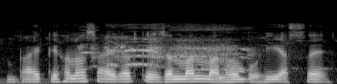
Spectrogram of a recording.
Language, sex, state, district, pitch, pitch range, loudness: Assamese, male, Assam, Sonitpur, 120 Hz, 115-130 Hz, -17 LUFS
